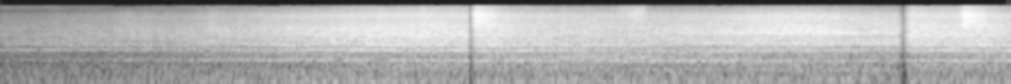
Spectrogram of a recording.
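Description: Freight train hauled by diesel locomotives passing close by: a loud, steady rumble with steady engine tones, growing louder over the first few seconds. There are two short dropouts, one near the middle and one near the end.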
